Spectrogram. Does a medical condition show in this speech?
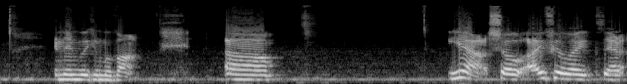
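Yes: Down syndrome; trisomy 21, congenital; age 32.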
